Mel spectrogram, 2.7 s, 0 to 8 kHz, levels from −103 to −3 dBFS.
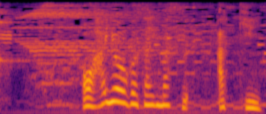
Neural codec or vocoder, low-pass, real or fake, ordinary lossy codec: none; 7.2 kHz; real; none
